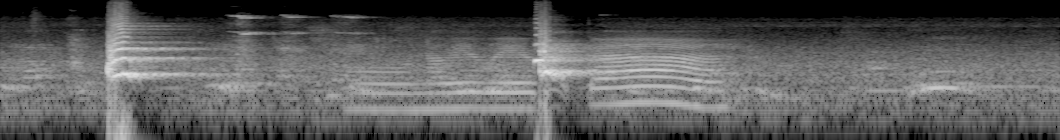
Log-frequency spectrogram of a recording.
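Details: Indoor pet dog wanting to go out into the rain: a sharp bark, then a wavering, drawn-out whine, a second bark, and another falling, whimpering whine before fading quiet.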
